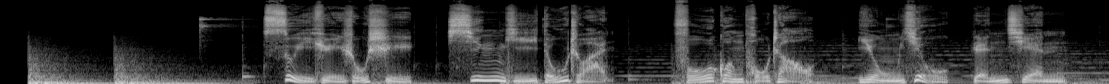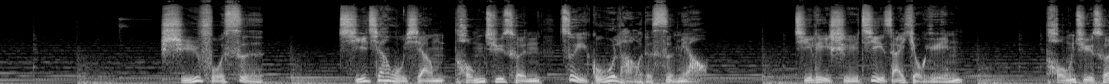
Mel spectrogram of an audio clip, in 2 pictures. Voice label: 男, 记录片; 石佛寺庙

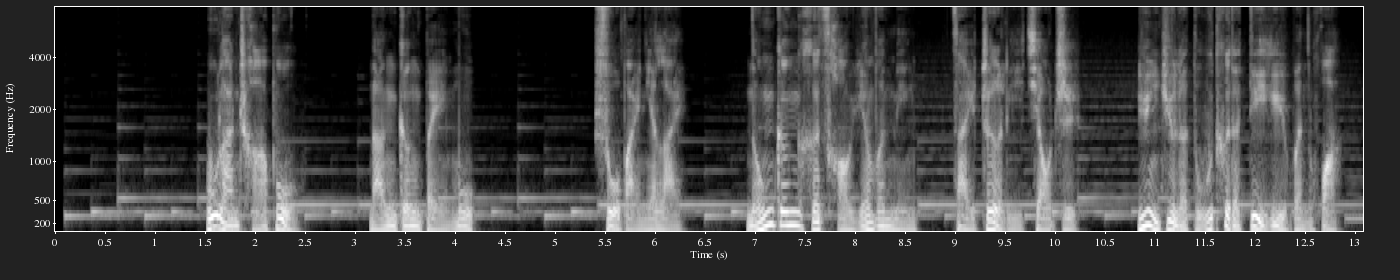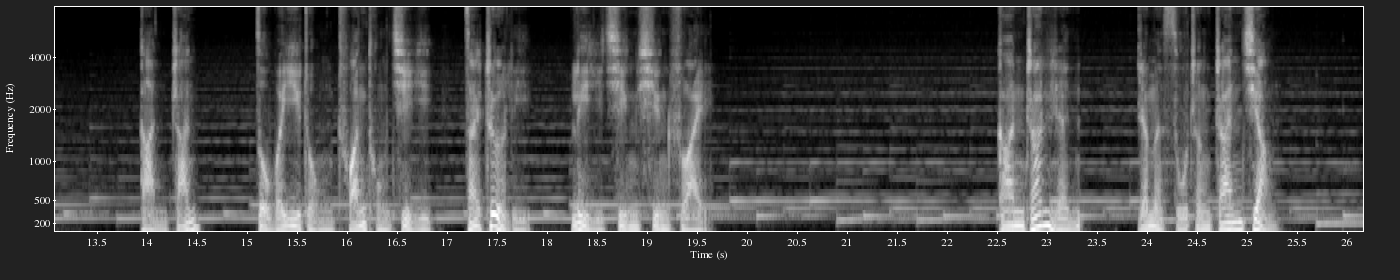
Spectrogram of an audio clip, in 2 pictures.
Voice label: 男 纪录片; 老手工艺人

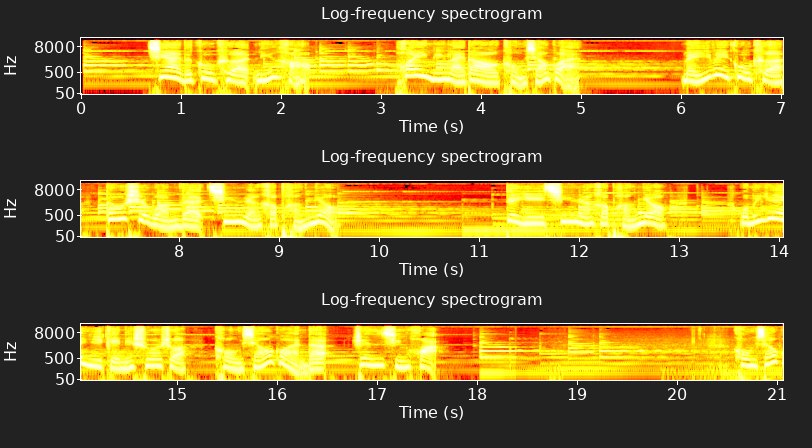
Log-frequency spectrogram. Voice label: 女-课件-广播语音; 孔小馆

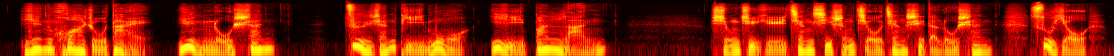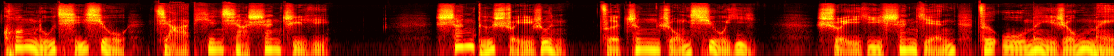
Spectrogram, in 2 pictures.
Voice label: 男 纪录片; 庐山记录

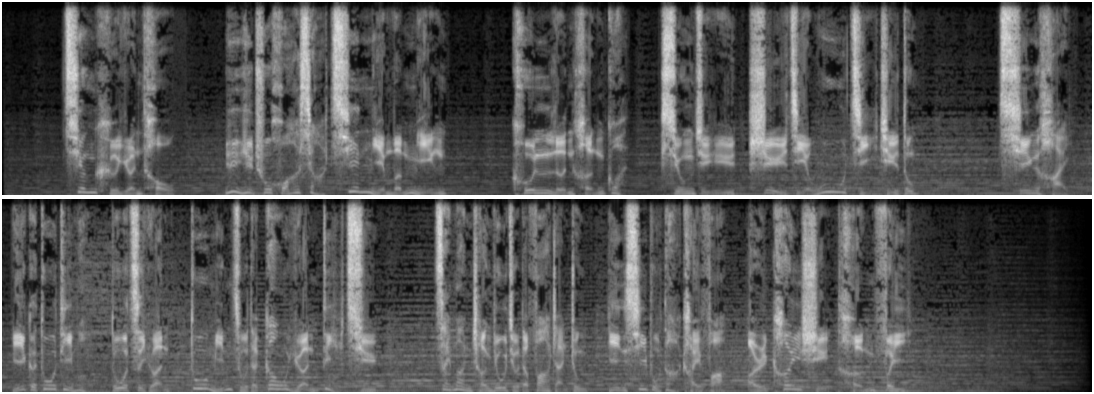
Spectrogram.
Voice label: 男 专题 城市宣传; 青海

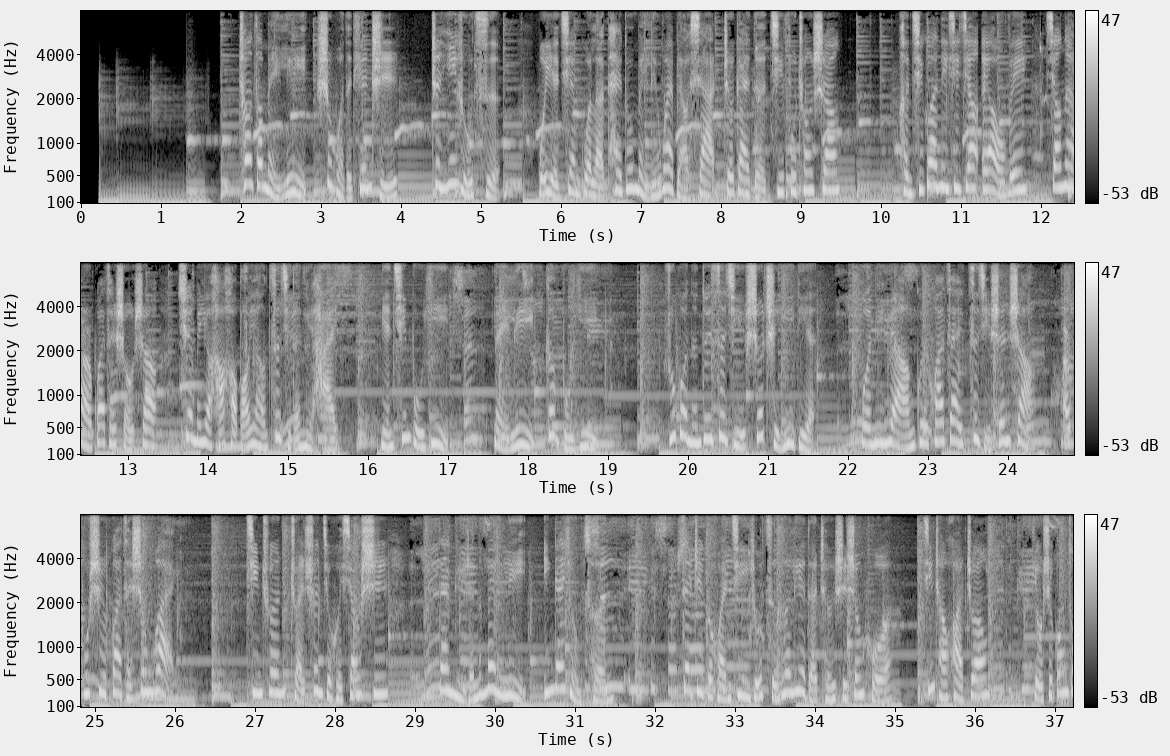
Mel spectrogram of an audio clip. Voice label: 女4-广告-化妆品广告, 女

